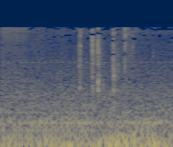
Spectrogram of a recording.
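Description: Computer keyboard typing: a quick run of about six keystrokes starting about a second in, as a new password is typed into a form.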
